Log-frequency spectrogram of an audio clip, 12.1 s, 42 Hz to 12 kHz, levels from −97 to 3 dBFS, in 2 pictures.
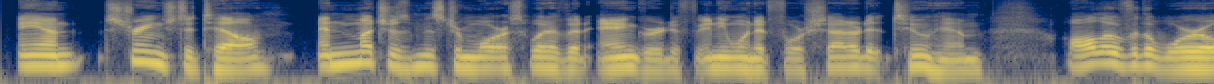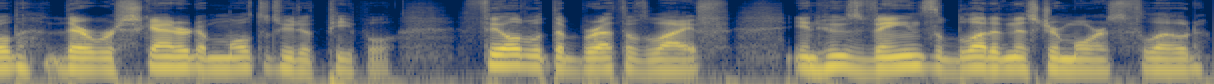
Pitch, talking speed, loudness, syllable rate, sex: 130 Hz, 230 wpm, -18 LUFS, 6.6 syllables/s, male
